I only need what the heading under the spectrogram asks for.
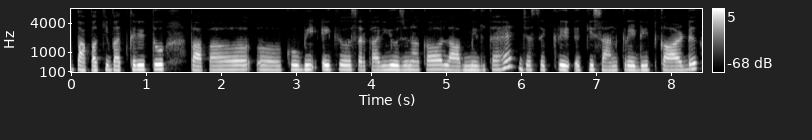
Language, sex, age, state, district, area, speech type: Hindi, female, 18-30, Madhya Pradesh, Betul, rural, spontaneous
